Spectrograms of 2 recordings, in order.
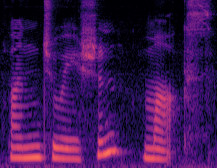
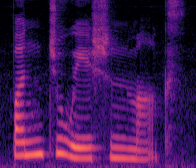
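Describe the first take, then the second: First: Repeat slowly. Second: Model the term. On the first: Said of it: "teacher repeats term slowly". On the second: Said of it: "teacher models term". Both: Shown as a demonstration.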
